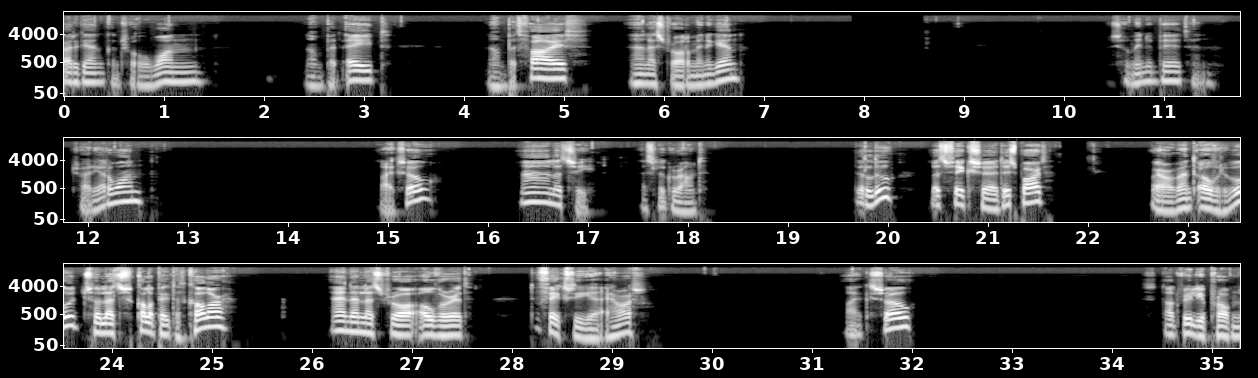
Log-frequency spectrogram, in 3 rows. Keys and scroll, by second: 0.0 KP_8, 1.3 KP_5, 5.8 KP_8, 24.7 s, 27.3 s.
